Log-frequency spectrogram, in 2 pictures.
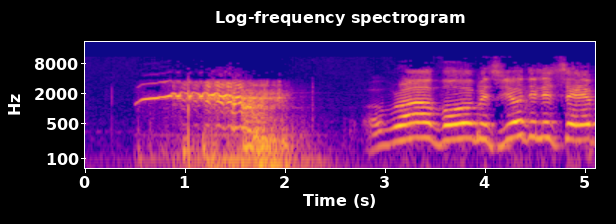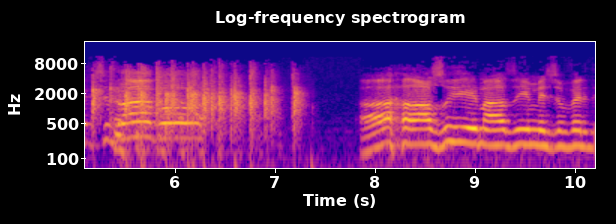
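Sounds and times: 
horse neighing in an equestrian jumping display: 0.5s - 2.4s
speech: 2.9s - 6.4s, 7.9s - 10.2s.

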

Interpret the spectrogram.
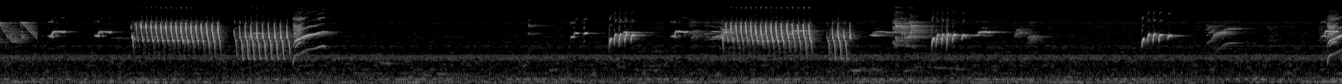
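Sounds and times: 
Atlantic canary singing vigorously with a long rolling trill: 0.0s - 3.4s, 5.6s - 10.6s, 11.3s - 13.4s.

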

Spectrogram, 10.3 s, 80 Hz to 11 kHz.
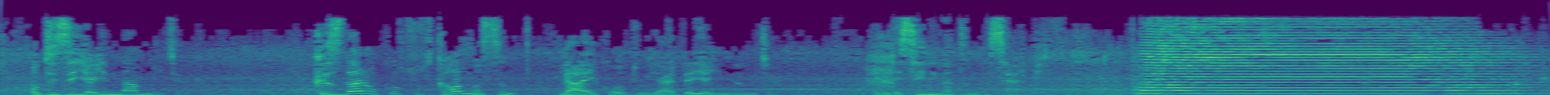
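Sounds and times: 
speech: 0.2s - 1.4s, 2.1s - 8.4s
train horn blaring as a train departs: 7.5s - 10.3s.

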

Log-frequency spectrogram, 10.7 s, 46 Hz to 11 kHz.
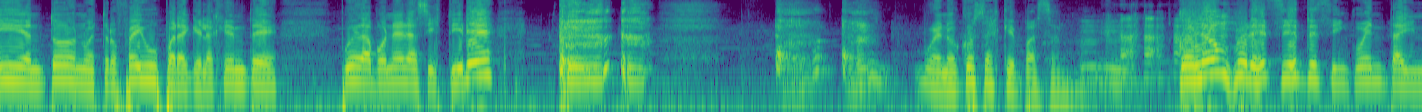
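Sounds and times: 
speech: 0.0s - 5.2s, 5.8s - 10.6s
person coughing harshly in a coughing fit: 4.2s - 5.0s, 5.8s - 6.7s
laughter: 8.1s - 9.4s.

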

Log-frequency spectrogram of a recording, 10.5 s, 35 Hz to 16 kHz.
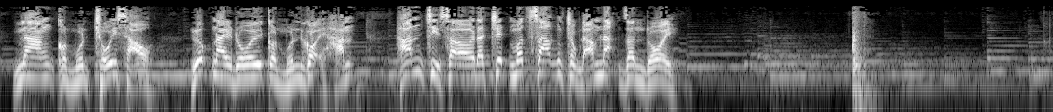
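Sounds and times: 
soft sustained music: 0.0s - 10.5s
speech: 0.1s - 6.8s
main door kicked open: 8.5s - 8.9s.

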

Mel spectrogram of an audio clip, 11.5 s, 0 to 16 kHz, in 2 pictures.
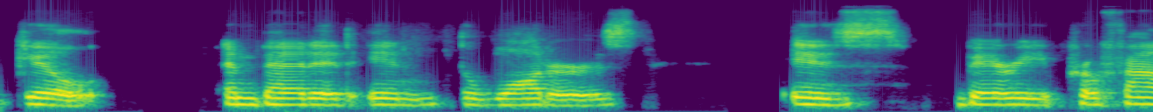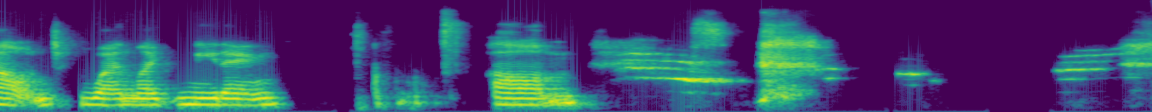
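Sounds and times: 
speech: 0.0s - 3.3s, 3.9s - 9.9s
cat screaming and yowling inside a house: 8.8s - 11.5s.

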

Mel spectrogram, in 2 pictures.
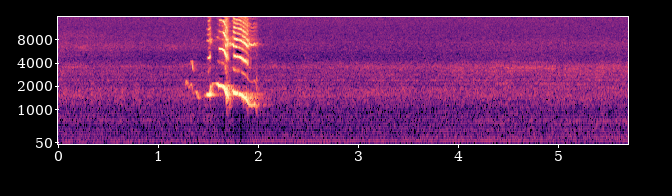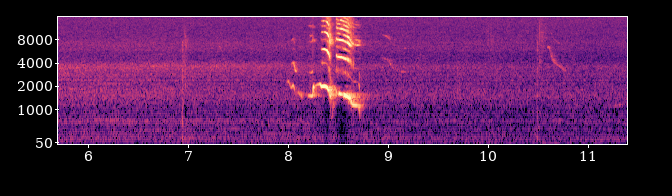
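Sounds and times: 
black-naped oriole singing a rich whistle: 1.3s - 2.1s, 8.0s - 11.3s
soft background noise: 3.9s - 11.3s.

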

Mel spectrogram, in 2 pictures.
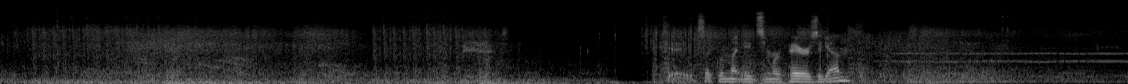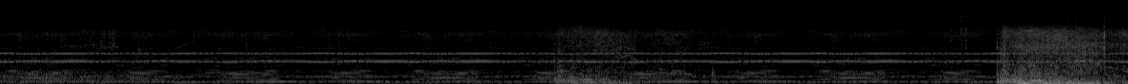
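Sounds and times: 
distant video-game explosions: 0.0s - 12.6s
steady mechanical hum with a high whine: 0.0s - 22.5s
speech: 7.0s - 8.8s.

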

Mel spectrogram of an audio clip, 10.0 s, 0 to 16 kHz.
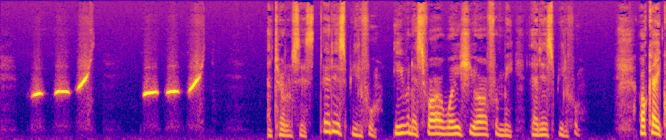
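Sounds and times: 
human whistling imitating a quail's call: 0.4s - 1.4s, 2.1s - 3.1s
speech: 4.2s - 9.9s.

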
